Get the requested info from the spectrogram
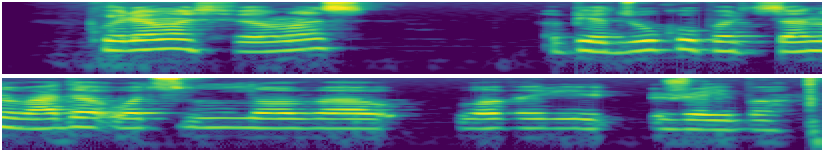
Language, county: Lithuanian, Vilnius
